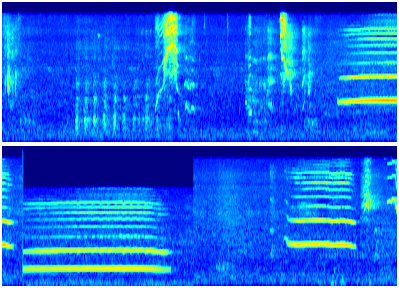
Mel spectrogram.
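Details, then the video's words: Baby monkey Ramy, standing up, screams very loudly: three long, steady, piercing wails, the middle one lower and longest at about two seconds, with rustling and clicks between them. "Why did baby monkey Ramy stand up and scream so loud like this?"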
